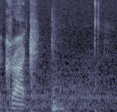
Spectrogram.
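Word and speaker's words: craic: And we have a very, very common term, and it is called, we love the crack. Crack is spelled C-R-A-I-C, and it comes from an old Irish word.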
